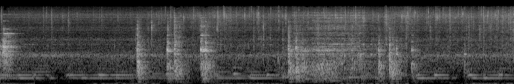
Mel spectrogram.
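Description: Sliced garlic and chili sizzling in hot olive oil in a frying pan, with a silicone spatula clicking and scraping against the pan as they are stirred from about a second and a half in.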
